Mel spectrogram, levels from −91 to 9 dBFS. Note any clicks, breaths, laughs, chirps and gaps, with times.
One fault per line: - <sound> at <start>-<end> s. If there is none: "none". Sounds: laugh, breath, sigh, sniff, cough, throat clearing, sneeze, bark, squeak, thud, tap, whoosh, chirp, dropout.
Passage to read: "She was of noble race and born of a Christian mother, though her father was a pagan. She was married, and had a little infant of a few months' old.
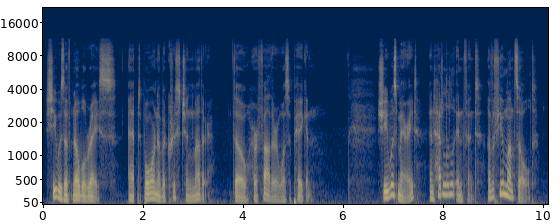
- dropout at 1.8-1.9 s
